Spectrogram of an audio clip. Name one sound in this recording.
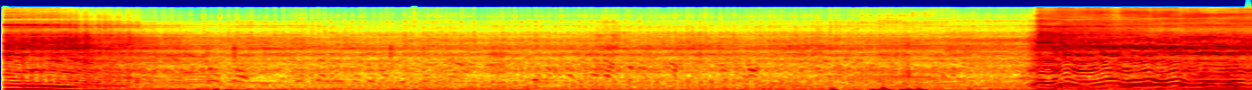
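A motorcycle engine idles and revs close by.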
